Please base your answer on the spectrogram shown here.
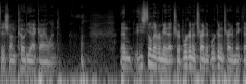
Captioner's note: laughter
